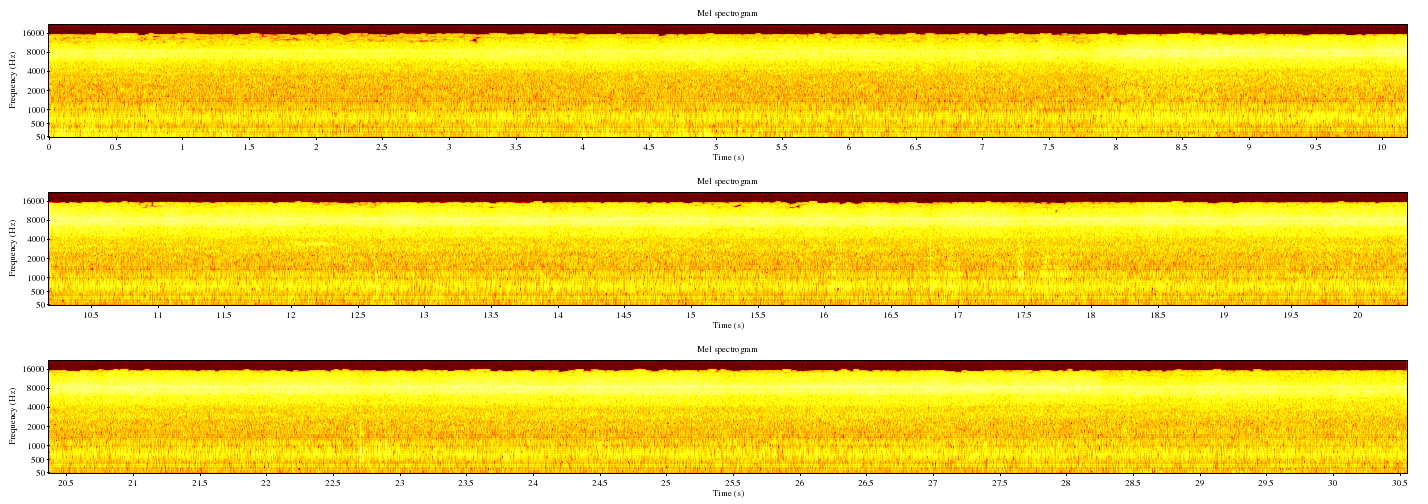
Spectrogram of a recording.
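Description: Steady rush of white water pouring down a rocky river cascade.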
